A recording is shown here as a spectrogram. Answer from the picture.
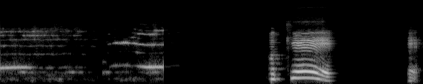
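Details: Humpback whale song: tonal, harmonic moans, one sliding downward, separated by short silences.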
